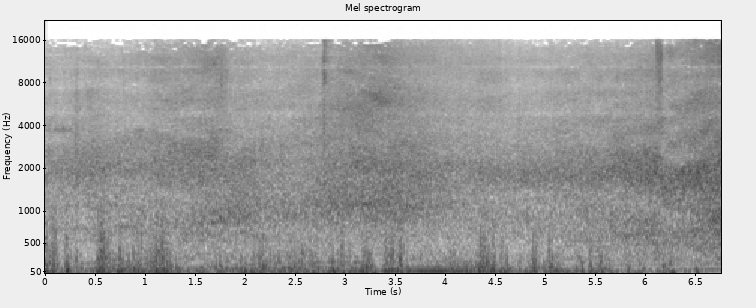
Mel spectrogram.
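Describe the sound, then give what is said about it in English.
A steady, low humming drone of an electric car's motor outside a window, continuous for the whole stretch, mixed with a rough, wind-like rush and no voices. “So when I'm sitting at my desk, all I can hear is something levitating outside my window, and it's an electric motor in a car.”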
